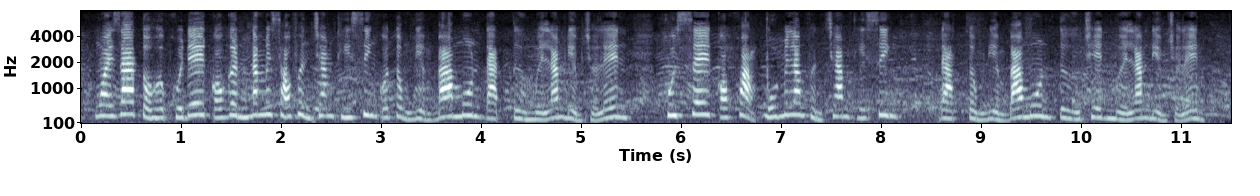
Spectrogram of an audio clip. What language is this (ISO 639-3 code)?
vie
